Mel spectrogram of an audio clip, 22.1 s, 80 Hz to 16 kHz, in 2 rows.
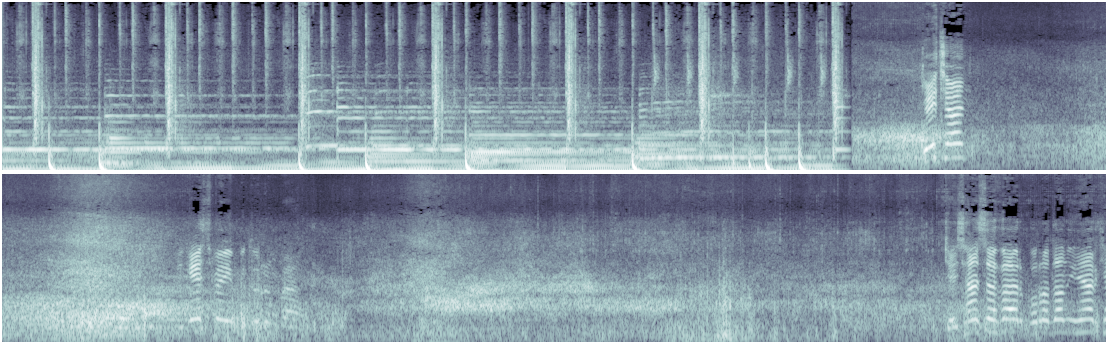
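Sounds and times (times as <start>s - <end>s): road traffic: 0.0s - 21.7s
wind rushing over microphone: 8.4s - 22.0s.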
